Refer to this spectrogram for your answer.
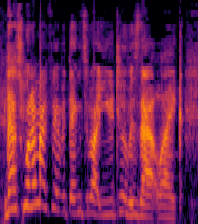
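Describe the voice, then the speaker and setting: A woman's voice: on the high side, big pitch swings, very fast, pushed and bright, slight background noise. A young woman chatting casually as a vlogger in slangy, sweary, emphatic stoner talk, often repeating herself. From United States. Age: young adult. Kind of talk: casual chat to camera.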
